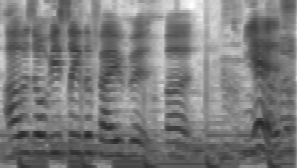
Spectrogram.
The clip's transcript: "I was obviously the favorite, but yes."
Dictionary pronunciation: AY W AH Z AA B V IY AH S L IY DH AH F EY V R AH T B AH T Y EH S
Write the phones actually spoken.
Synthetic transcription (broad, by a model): AY W AH Z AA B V IY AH S L IY DH AH F EY V R AH T B AH T Y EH S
